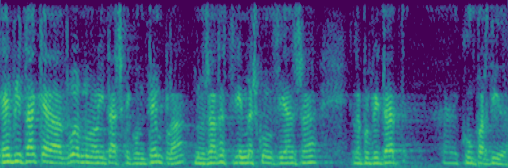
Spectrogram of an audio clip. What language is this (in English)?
Catalan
